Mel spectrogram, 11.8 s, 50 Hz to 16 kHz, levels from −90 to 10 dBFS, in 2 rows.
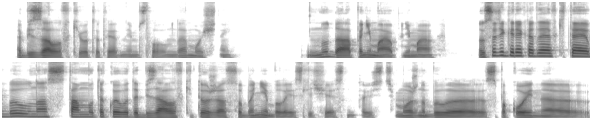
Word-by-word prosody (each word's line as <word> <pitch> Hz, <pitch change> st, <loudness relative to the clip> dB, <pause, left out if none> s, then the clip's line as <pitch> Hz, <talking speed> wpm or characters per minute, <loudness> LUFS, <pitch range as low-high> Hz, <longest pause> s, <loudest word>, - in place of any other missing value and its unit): Обязаловки 105 Hz, -3 st, +1 dB
вот 90 Hz, -, -9 dB
этой -, -, -10 dB
одним 90 Hz, 0 st, -13 dB
словом, 90 Hz, +1 st, -9 dB
да, 110 Hz, +5 st, -9 dB
мощной. 95 Hz, -4 st, -11 dB, 0.7 s
Ну 125 Hz, +8 st, -5 dB
да, 105 Hz, -10 st, +3 dB
понимаю, 115 Hz, -8 st, -2 dB
понимаю. 90 Hz, -2 st, -7 dB, 0.4 s
Но, 135 Hz, -, 0 dB
кстати 220 Hz, +8 st, +7 dB
говоря, 215 Hz, -1 st, +3 dB
когда 195 Hz, -1 st, +4 dB
я -, -, +5 dB
в 185 Hz, -, -10 dB
Китае 180 Hz, -2 st, +5 dB
был, 175 Hz, +2 st, -1 dB
у 165 Hz, -, -6 dB
нас 160 Hz, 0 st, +5 dB
там 150 Hz, -1 st, +1 dB
вот 145 Hz, -, -5 dB
такой 150 Hz, +1 st, +1 dB
вот 140 Hz, -1 st, -1 dB
обязаловки 130 Hz, -1 st, +1 dB
тоже 115 Hz, -6 st, -1 dB
особо 105 Hz, +3 st, -4 dB
не 125 Hz, -1 st, -3 dB
было, 90 Hz, -2 st, -4 dB
если 85 Hz, -1 st, -7 dB
честно. 85 Hz, 0 st, -9 dB
То 85 Hz, -, -13 dB
есть 85 Hz, -, -7 dB
можно 105 Hz, +1 st, -4 dB
было, 95 Hz, -3 st, +1 dB
э, 85 Hz, -, -8 dB
спокойно 95 Hz, -6 st, -1 dB
105 Hz, 195 wpm, -24 LUFS, 95-140 Hz, 0.7 s, кстати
